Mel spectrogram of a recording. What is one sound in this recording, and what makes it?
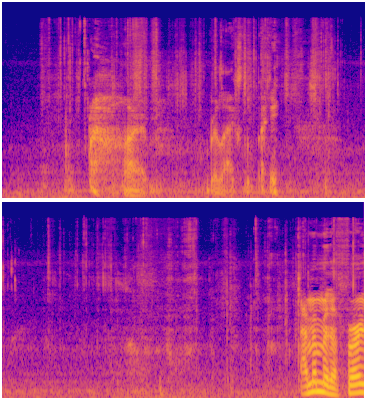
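A man chews food with soft crunching.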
